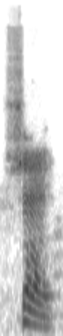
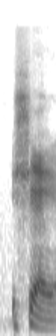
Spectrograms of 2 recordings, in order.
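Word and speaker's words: Skjei: and then they got Brady skedge I'm not gonna I don't know how to pronounce that name either Shay yeah Shay okay um from Carolina um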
